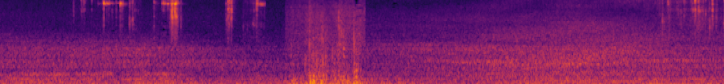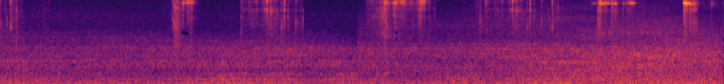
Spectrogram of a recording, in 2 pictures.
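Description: Light metallic jingling and clinking in scattered short clusters, with a louder burst about three seconds in, over a steady low background hum.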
